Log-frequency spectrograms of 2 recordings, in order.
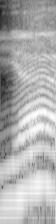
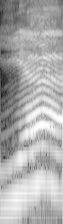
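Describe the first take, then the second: Both takes have the same delivery.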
